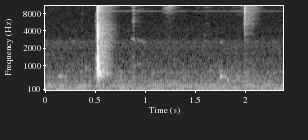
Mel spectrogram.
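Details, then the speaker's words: Zareba Red Snap'r Blitzer 10 Mile solar electric fence charger after repair, running without its LED connected: sharp single clicks about every second and a half over near silence, pulsing normally, with the tester reading 7,000 volts. "I can hear it clicking so now I just take my fence tester why some just crap up so I can show you getting 7,000 volts out of it"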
